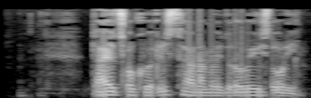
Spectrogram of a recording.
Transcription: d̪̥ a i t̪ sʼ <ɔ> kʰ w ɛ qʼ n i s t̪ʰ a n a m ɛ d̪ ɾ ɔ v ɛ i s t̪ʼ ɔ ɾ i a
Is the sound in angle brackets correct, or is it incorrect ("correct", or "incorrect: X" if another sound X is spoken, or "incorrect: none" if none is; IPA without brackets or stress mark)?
correct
